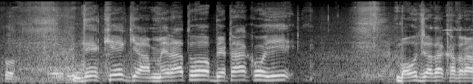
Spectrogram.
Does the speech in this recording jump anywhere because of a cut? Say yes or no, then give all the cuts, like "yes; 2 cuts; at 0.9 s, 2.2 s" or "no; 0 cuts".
no; 0 cuts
